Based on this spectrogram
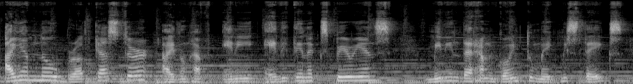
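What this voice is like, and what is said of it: Speaks with a noticeable accent. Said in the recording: “this beautiful accent of mine can get more noticeable”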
